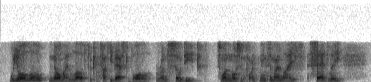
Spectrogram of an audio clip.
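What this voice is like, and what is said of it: Strained, worn-out voice. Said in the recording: “apologize for my voice ... I might have done a little bit of yelling at the game”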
